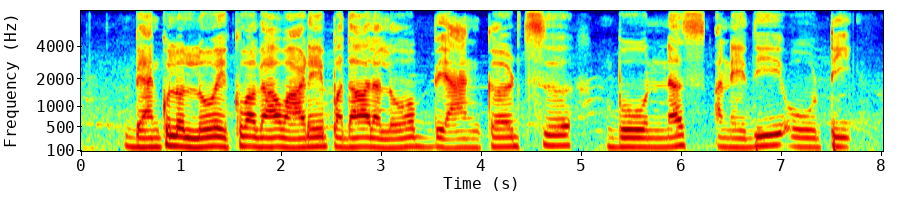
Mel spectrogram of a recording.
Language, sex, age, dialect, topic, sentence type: Telugu, male, 51-55, Telangana, banking, statement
